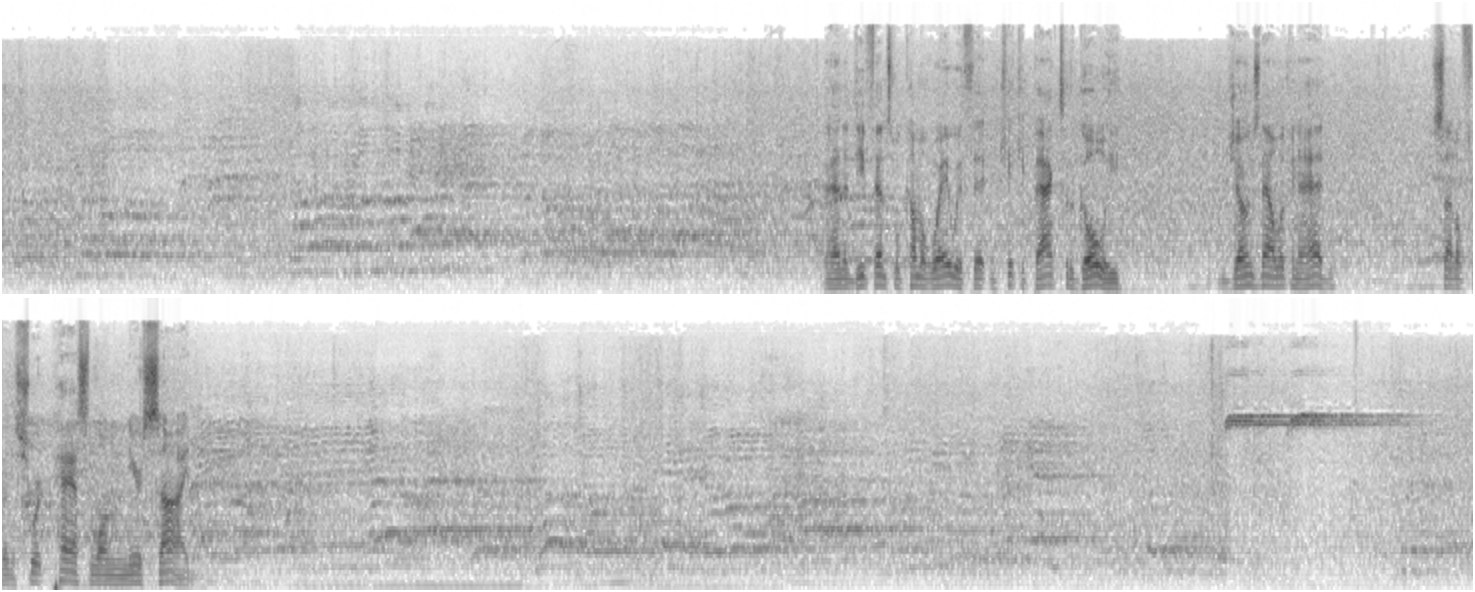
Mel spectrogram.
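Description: Players splash and thrash in the water of a pool.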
